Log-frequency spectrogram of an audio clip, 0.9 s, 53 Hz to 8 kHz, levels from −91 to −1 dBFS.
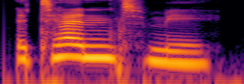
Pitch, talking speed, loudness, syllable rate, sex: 225 Hz, 195 wpm, -18 LUFS, 5.3 syllables/s, female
